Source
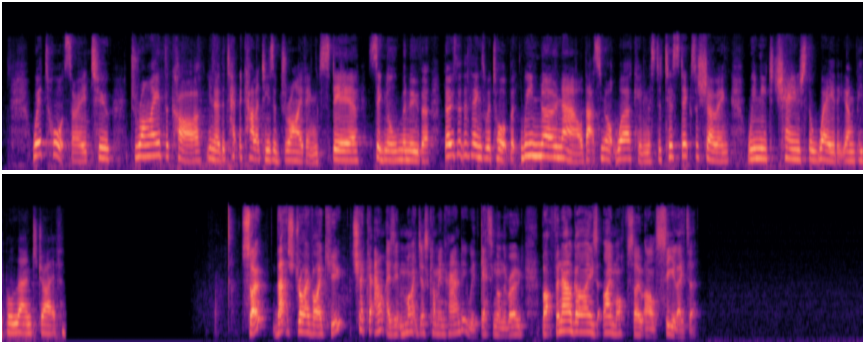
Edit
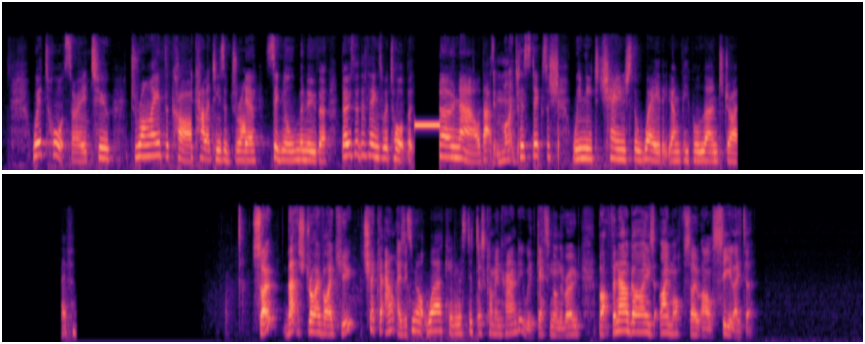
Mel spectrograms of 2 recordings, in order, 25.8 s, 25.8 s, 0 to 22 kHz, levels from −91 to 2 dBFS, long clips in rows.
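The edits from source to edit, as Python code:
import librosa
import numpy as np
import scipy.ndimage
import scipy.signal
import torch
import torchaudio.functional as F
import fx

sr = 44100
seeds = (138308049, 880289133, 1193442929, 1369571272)

y = fx.edit(x, sr, fx.cut(start_s=2.84, length_s=0.74),
    fx.cut(start_s=4.39, length_s=0.8),
    fx.bleep(start_s=7.73, length_s=0.38, hz=1100.0, db=-17.5),
    fx.swap(start_s=8.91, length_s=1.07, other_s=18.83, other_length_s=0.38),
    fx.cut(start_s=10.58, length_s=0.39),
    fx.insert_silence(at_s=13.65, length_s=2.78), tone=tone)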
